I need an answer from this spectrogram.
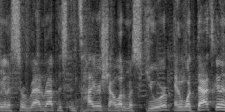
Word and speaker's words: shawarma: Shawarma, not shawarma, you say it different.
